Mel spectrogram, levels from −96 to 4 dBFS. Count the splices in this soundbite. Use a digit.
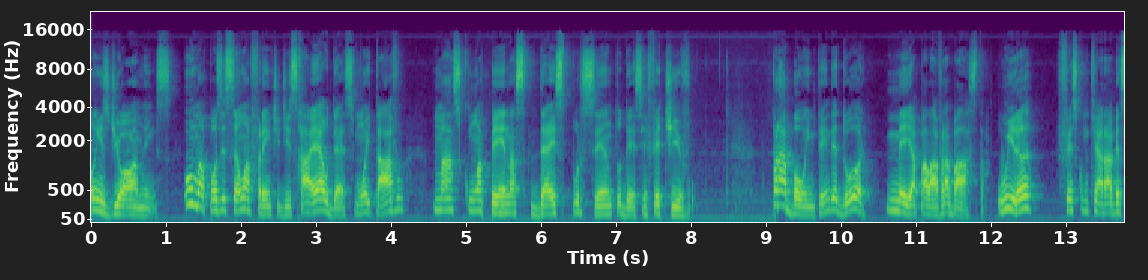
3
